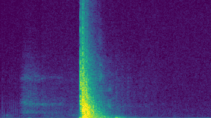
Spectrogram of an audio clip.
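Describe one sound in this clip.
A young man shouts.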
